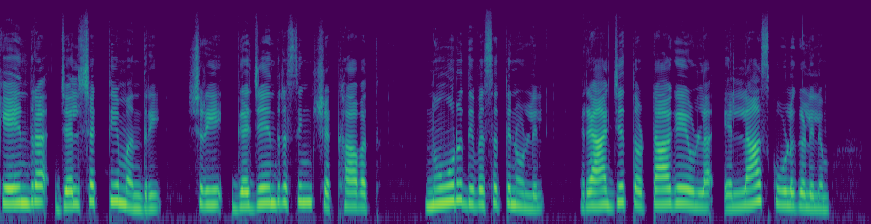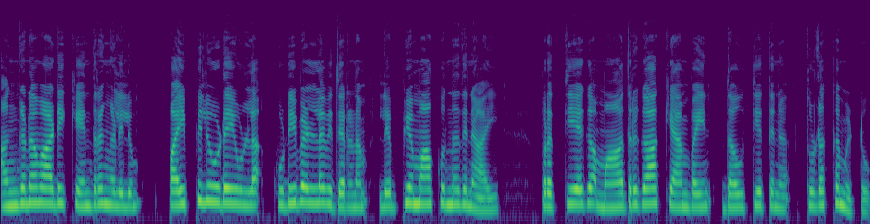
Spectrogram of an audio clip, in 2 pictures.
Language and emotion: Malayalam, neutral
